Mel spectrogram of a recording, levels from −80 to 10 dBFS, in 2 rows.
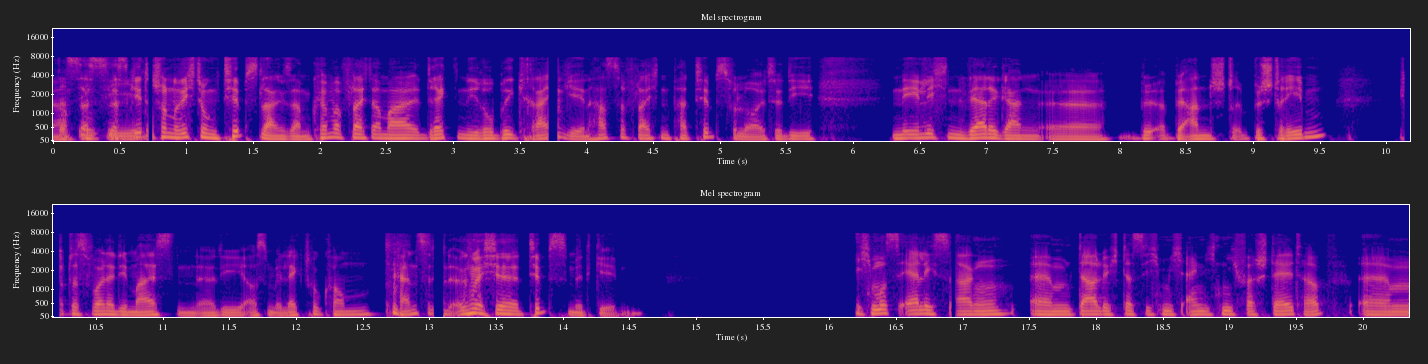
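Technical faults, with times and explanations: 0.72–0.78 s, 3.72–3.85 s, 10.14–10.31 s, 13.04–13.15 s and 16.92–17.00 s: packet loss on an ADPCM call. There are sharp holes of 40 to 100 ms of dead silence, each a few packets' worth. The first comes right after "das das geht", and the last falls between "muss ehrlich" and "ähm dadurch dass ich". After each gap, the G.722 decoder's predictor and step size are out of sync with the sender's, so the sound comes back with some roughness before settling.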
